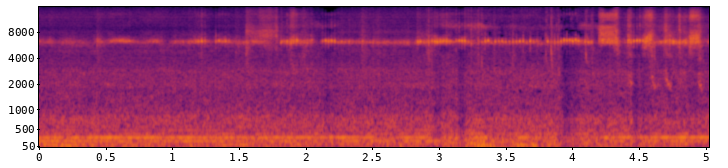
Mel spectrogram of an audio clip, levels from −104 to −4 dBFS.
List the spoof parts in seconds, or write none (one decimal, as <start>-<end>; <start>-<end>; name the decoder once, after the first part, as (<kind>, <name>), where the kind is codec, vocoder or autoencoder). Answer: 0.0-3.3 (autoencoder, DAC-VAE); 4.2-5.0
